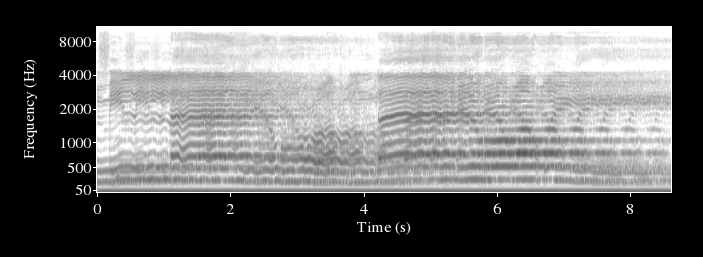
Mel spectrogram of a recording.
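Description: A man reciting the Quran in long, melodic ornamented phrases: a wavering, trilled line for the first few seconds, then a new, louder phrase about four seconds in that holds steadier before fading out near the end.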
